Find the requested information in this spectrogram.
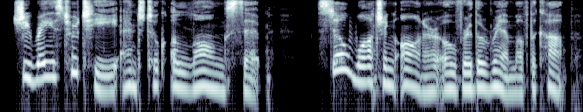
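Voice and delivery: usual speaking voice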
